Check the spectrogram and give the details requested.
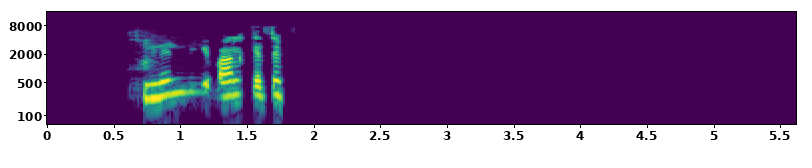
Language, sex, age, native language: Icelandic, female, 30-39, Icelandic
